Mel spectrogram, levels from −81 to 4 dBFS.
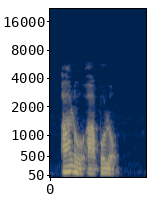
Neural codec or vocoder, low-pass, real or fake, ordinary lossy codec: none; 7.2 kHz; real; AAC, 48 kbps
